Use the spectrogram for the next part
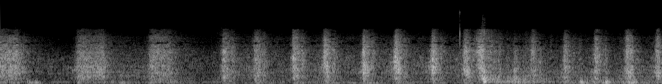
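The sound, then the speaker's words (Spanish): A rapid chain of explosions after an Israeli missile strikes a Hezbollah house storing rockets and explosives, the stored material detonating in more than a dozen harsh, crackling bursts every fraction of a second over a steady rumbling roar, with no voices. “Recoge el momento en el que un misil israelí impacta contra una casa de Hezbollah. Escucha la sucesión de explosiones.”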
